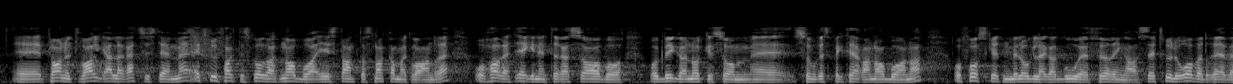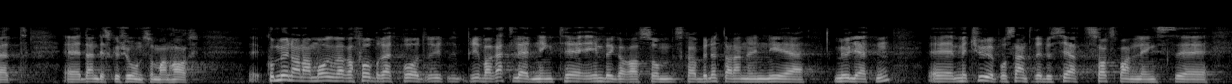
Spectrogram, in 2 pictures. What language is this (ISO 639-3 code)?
nno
